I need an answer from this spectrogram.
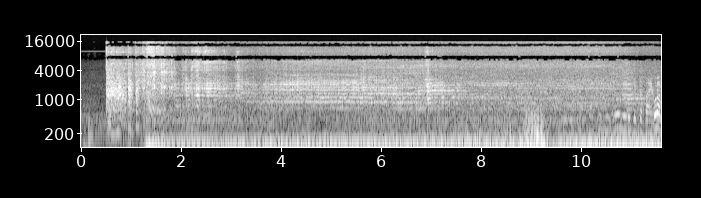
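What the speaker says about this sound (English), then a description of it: "Now we're gonna start it up and see what happens." A 2005–2008 Pontiac Grand Prix GXP engine cranks and catches, then settles into a loud, steady idle with a persistent whine, just after a power steering pump replacement.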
